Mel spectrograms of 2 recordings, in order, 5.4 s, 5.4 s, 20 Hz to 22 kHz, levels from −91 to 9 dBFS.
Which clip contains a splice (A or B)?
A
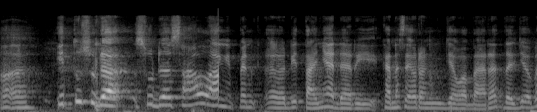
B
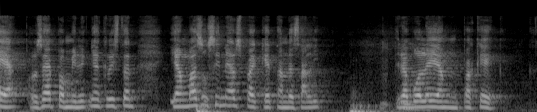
A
